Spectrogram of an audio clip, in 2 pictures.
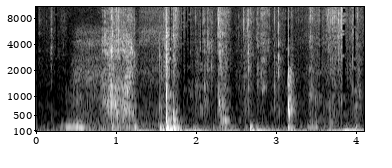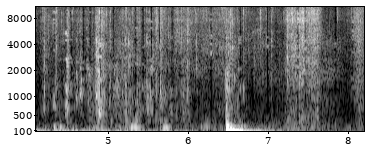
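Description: Cardboard trading-card hobby box being torn open at its top flap, with scattered tearing and crinkling. There is a dull thump late on.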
